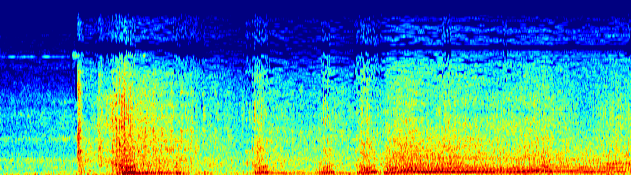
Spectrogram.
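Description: Car engine sound effect: a low running rumble, a click just under a second in, then the engine revs up, its pitch rising and dropping several times before a longer, slowly climbing stretch as the car accelerates away.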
